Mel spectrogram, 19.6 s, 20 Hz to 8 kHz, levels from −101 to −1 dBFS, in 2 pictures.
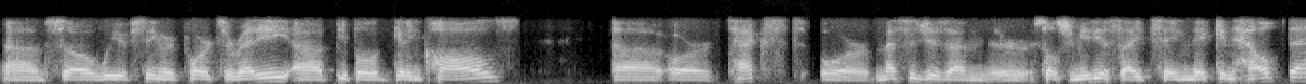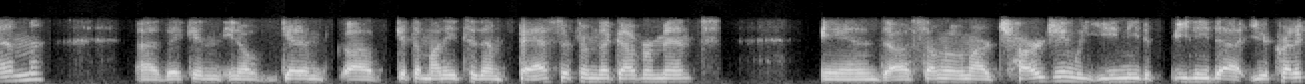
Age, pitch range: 40-59, 110-130 Hz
